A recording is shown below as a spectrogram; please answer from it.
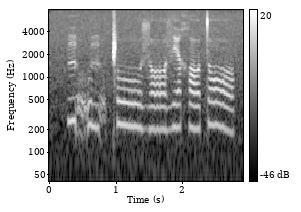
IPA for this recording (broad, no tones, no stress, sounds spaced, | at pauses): n o̰ u̯ n o̰ ǁ oː z ɔː z e χ ɔ t ɔ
